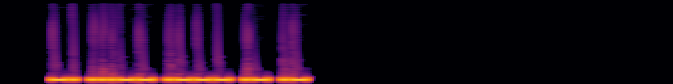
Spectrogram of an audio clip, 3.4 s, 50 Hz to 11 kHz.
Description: Morse code, heard as a keyed tone, about 48 wpm, 700 Hz. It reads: N3JAA
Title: USA Call Signs - 5 Characters - Repeated 2x - 50wpm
